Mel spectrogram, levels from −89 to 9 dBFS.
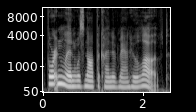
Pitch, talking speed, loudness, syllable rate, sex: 185 Hz, 235 wpm, -17 LUFS, 5.5 syllables/s, female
